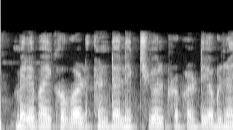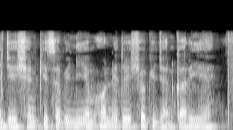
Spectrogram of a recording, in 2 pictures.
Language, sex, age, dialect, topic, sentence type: Hindi, male, 56-60, Awadhi Bundeli, banking, statement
